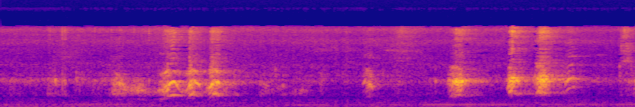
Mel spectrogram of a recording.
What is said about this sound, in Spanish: Amaneció ese día con el canto de los pájaros. Tan fuerte que hasta el cachorro dormilón de la casa despertó de un salto y comenzó a ladrar.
